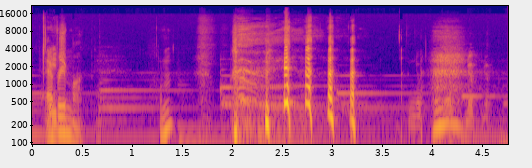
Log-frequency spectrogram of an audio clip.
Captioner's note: laughs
